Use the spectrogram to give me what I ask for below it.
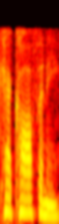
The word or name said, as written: cacophony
